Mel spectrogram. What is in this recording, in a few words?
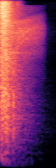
Claps & Snares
